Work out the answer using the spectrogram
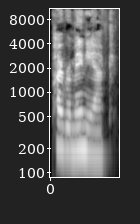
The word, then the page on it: pyromaniac: American English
